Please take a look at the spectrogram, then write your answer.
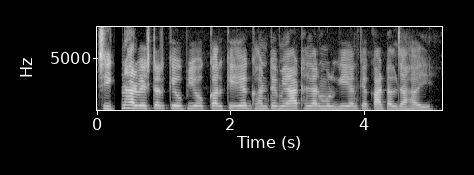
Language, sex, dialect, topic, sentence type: Magahi, female, Central/Standard, agriculture, statement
